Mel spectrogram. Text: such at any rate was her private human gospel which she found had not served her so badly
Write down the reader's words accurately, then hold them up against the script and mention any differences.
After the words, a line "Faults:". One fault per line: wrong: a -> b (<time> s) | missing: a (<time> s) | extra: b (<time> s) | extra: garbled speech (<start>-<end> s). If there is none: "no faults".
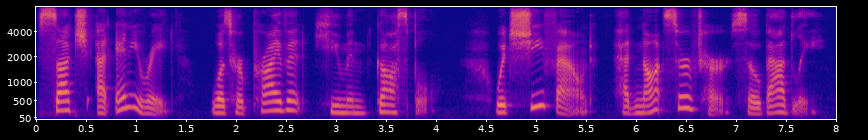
such at any rate was her private human gospel which she found had not served her so badly
Faults:
no faults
